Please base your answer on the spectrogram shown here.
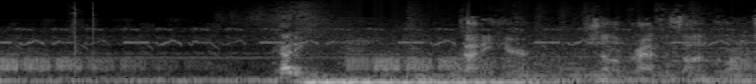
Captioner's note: click; comm voice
